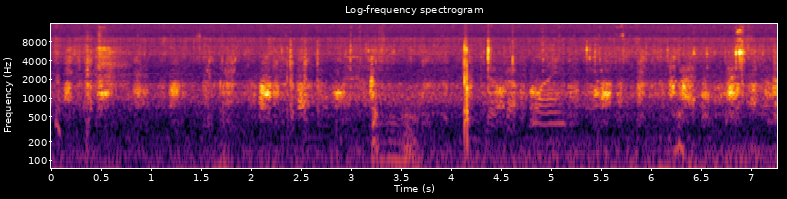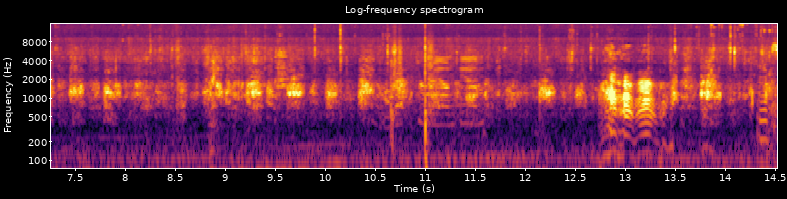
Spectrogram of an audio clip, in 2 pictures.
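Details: Two Alaskan Malamutes at play: Waldo, a male rescue dog with Moonsong Malamute Rescue, and Aspen, a playful female alum. Steady panting and scuffling, then a short harmonic growl-whine near the end, with a person talking softly.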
